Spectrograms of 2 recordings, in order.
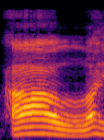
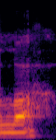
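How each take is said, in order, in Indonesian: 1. Vokal A pertama dibaca panjang. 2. Vokal A pertama tetap dibaca pendek. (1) "Kalau dia panjang Allah itu ada hamzah istifham" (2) "Kalau Allah saja ya lafaz jalalah"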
